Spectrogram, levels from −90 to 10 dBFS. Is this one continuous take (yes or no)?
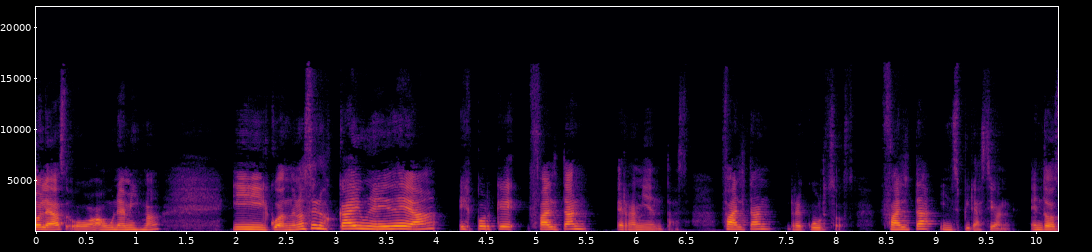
yes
